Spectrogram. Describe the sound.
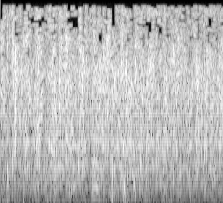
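A studio audience applauds the panelists at the close of a discussion evening, with steady, dense clapping at an even level from start to finish.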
